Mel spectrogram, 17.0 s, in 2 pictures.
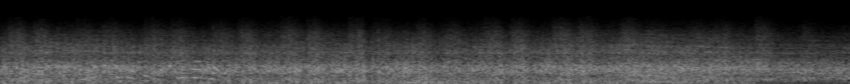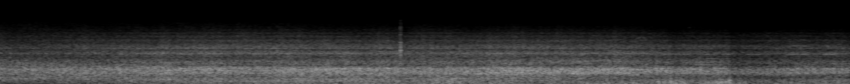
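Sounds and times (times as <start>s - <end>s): train wheels clicking over rail joints: 0.0s - 8.3s
rumble of rail noise: 0.0s - 17.0s.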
